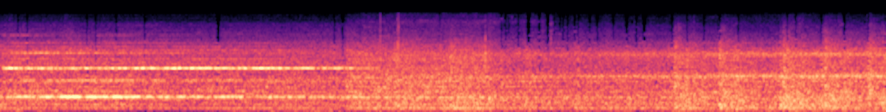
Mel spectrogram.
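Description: Electric commuter trains running through a station. For the first few seconds there is a steady, high-pitched whine. After a short change, a second train passes with a higher whine and light clicking of wheels over rail joints.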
